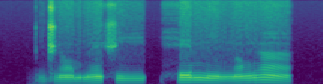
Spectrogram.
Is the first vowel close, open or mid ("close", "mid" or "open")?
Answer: mid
